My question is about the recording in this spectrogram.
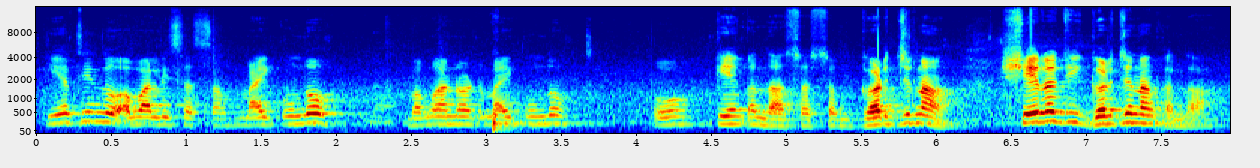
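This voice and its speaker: A woman's voice: medium pitch, vocal fry, slight background noise. A woman guru gives a sermon, scolding and teasing her listeners and mimicking their mumbling. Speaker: spiritual guru. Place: satsang hall.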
